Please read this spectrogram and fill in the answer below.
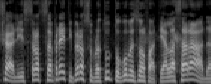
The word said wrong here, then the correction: saraca: ha detto? – Sì, la saraca.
